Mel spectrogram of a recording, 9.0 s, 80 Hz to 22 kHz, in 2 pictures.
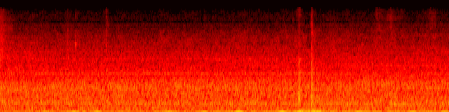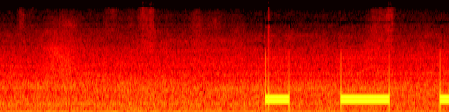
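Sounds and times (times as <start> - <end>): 
telephone busy signal: 7.2 - 8.9.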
